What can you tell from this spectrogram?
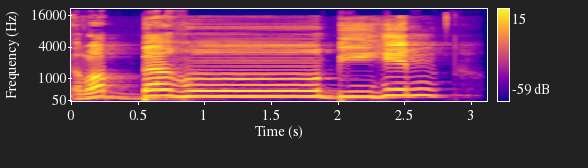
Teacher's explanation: The meme sakin, when it's followed by a ba, it's called the ikhfa shafawi.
